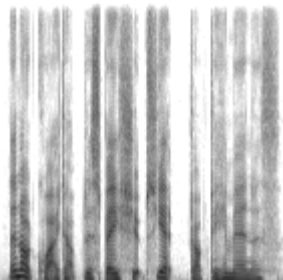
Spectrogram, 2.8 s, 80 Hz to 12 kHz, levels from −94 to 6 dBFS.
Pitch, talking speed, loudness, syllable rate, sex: 195 Hz, 190 wpm, -19 LUFS, 6.0 syllables/s, female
